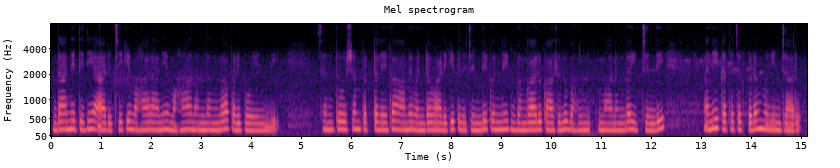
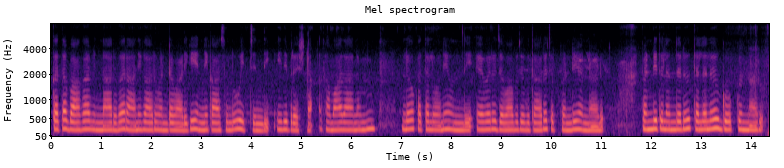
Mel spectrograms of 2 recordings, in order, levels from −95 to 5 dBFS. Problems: background sounds at intervals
